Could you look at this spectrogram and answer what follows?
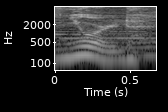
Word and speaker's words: Njord: So, the pronunciation is Njord, so I think we should go with Njord,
